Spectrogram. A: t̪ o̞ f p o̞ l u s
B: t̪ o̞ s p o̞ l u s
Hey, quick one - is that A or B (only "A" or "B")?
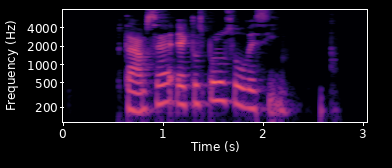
B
